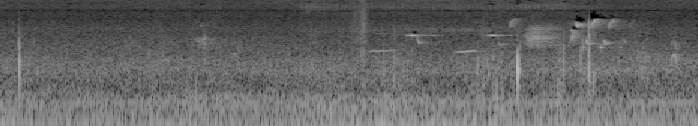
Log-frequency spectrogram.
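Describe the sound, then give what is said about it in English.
A very short song sparrow song: a few quick, high chirps and a brief trill in the second half, fairly faint over a steady low background hum, with no one speaking. “Very short song sparrow song.”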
